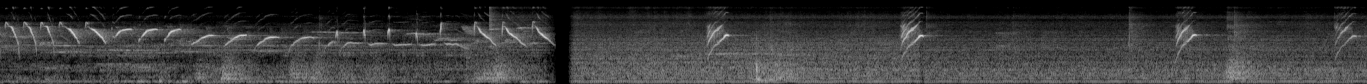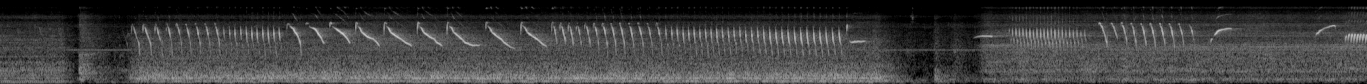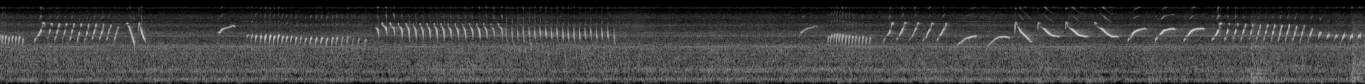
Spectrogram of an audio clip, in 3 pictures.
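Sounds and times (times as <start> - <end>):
canary singing trills: 0.0 - 5.6, 7.0 - 7.6, 9.0 - 10.6, 11.6 - 12.5, 13.2 - 22.5, 23.4 - 26.1, 26.8 - 28.8, 29.5 - 33.6, 35.2 - 40.9.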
